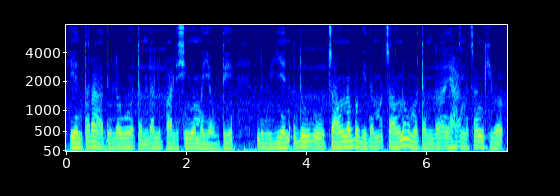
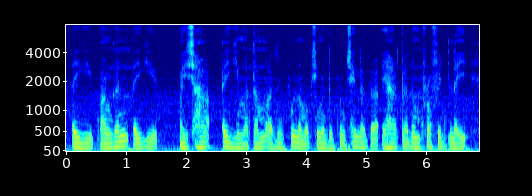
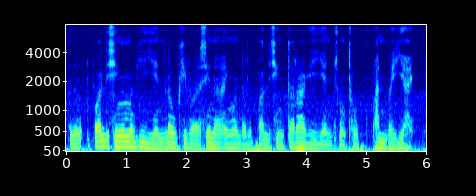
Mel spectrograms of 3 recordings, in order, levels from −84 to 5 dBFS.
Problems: background sounds at intervals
